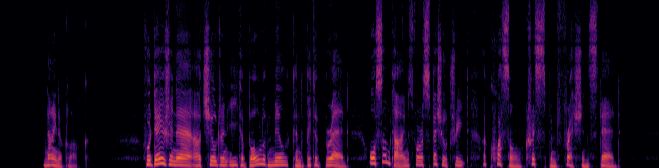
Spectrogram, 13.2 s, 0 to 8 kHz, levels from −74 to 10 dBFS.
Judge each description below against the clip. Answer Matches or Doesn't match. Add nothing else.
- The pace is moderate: Doesn't match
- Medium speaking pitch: Matches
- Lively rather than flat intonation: Matches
